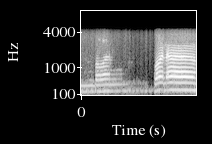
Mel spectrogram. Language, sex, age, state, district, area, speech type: Sanskrit, male, 30-45, Kerala, Thiruvananthapuram, urban, conversation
